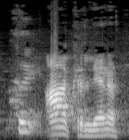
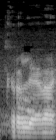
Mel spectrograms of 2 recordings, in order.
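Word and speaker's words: Crljenak: Krljenak. Okay. Krljenak.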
